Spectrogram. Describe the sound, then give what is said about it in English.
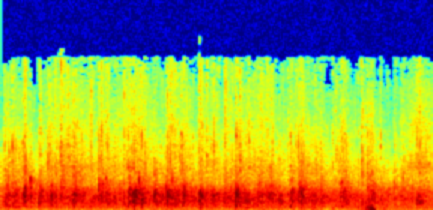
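Steady audience applause for the event team, a dense wash of many hands clapping at an even level throughout, with no voices standing out above it. “Big round of applause for our team as well.”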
